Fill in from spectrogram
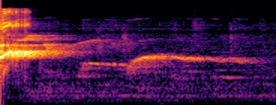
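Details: White-rumped shama, said to be singing for a fight, giving a brief sharp high note followed by a soft, drawn-out whistle fading away.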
